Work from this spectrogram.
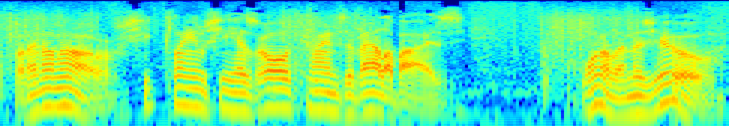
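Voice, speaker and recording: A man's voice: medium pitch, sing-song, moderate pace, creaky, fairly bright tone, a little hiss or hum. A man acting a wry, wisecracking insurance investigator in a 1940s radio drama, clipped and hard-boiled. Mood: probing, wry. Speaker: lead actor and narrator of a radio detective drama. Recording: muffled 1940s radio recording with music.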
